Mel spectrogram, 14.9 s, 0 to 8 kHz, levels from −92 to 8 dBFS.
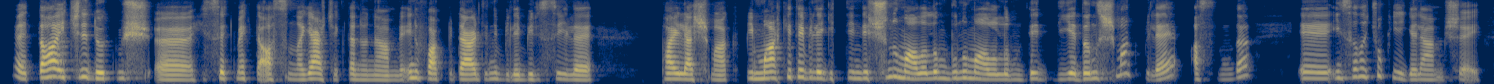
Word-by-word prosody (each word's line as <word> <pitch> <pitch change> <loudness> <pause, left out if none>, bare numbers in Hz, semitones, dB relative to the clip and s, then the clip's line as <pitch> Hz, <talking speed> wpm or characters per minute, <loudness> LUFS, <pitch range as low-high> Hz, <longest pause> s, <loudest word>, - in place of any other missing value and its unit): Evet, 220 -4 -2
daha 270 +3 +10
içini 260 -2 0
dökmüş, 215 +1 +3
eee, 170 -1 +1
hissetmek 210 -1 -2
de - - +4
aslında 180 -1 -1
gerçekten 185 -2 +1
önemli. 165 -1 -5
En 230 - -1
ufak 210 -4 +2
bir - - -23
derdini 185 +1 +4
bile 175 0 -6
birisiyle 175 -1 -3 0.7
paylaşmak, 180 -3 +2
bir 215 - -3
markete 230 +4 +4
bile 220 -1 +3
gittiğinde 215 +1 -7
şunu 265 +5 +2
mu 230 -3 +4
alalım 205 +2 +1
bunu 225 +1 -4
mu 215 -2 +1
alalım 180 -2 -3
de 205 -3 -5
diye 195 +1 -1
danışmak 315 - -1
bile - - -3
aslında, 185 - -9 0.4
eee, 215 -1 -1
insana 260 +4 -6
çok 295 -1 -11
iyi 205 -5 -9
gelen 175 -1 -5
bir - - -16
şey. - - -7
205 Hz, 155 wpm, -20 LUFS, 180-225 Hz, 0.7 s, daha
